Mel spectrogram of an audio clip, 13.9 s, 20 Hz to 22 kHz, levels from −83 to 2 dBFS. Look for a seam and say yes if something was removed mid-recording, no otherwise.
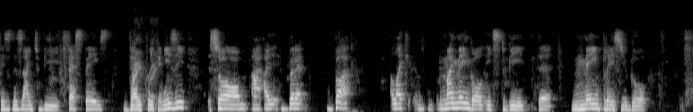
no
